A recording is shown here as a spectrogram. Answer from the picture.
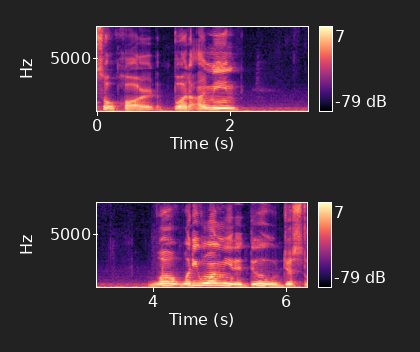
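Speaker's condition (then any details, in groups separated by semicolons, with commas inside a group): Cerebral palsy, mixed, mild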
